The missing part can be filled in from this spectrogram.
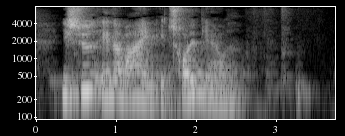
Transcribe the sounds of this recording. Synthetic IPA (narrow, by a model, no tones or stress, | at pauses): isyð̞ˠenɐʋɑ̈ɪn̩e̝d̥̚t͡sʰʁɒ̽ɪb̥jæɐʊð̩ˠ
